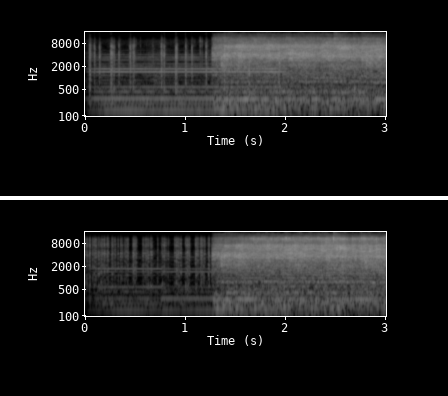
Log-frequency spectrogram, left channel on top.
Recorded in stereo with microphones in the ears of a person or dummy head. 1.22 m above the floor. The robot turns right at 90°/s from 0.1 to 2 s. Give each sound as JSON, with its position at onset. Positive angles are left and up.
{"t": 1.3, "sound": "a running tap", "azimuth_deg": 180, "distance_m": 0.6}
